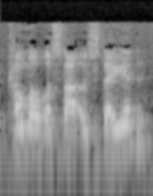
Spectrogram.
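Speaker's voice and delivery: put-on slow Spanish in a thick Alabama southern accent; Spanish phrase in a broad American southern accent. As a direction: say it like an Alabama missionary trying his Spanish. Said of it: "Speak Spanish with a southern accent".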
